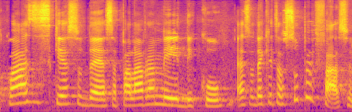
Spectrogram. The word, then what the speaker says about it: médico: A palavra médico. Essa daqui tá super fácil, né? Vamos separar? Olha só. Médico. Médico. Qual é a sílaba forte? Me. Então, como é que a gente vai falar? Médico. Médico.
